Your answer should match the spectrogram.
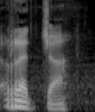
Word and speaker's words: reggia: I'm really impressed with your pronunciation of the word reggia. You rolled the R, you doubled the G.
